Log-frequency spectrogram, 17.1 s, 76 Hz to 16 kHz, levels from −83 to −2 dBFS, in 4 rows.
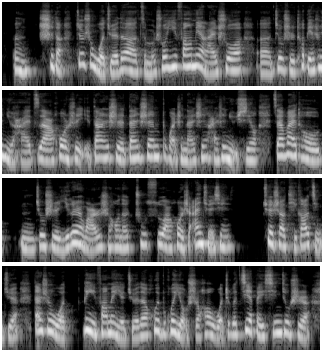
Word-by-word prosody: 嗯， 200 -2 0
是 235 +8 +1
的， 215 -7 0 0.2
就 310 -1 -2
是 290 0 -1
我 200 -10 +4
觉 175 +1 0
得 215 -2 +1
怎 180 -2 -5
么 165 - -4
说， 240 +7 0
一 260 +2 +5
方 275 0 +2
面 275 -3 +5
来 170 -4 -2
说， 210 +3 0 0.2
呃 175 0 -5
就 220 +7 -2
是 210 -3 -2
特 230 +9 -2
别 215 -5 +1
是 250 +2 +4
女 210 -7 +2
孩 160 -1 -6
子 205 +5 -2
啊， 180 -1 +2
或 225 +5 0
者 - - +2
是 195 0 -2
已 - - -8
当 215 -1 -1
然 220 0 0
是 215 -3 +1
单 215 +2 0
身， 230 +1 +2
不 230 - -7
管 215 - -3
是 195 - -4
男 175 -2 -2
生 220 +3 -2
还 205 -4 -4
是 220 - +1
女 200 -4 +3
性， 185 -1 -1 0.2
在 245 -1 +2
外 250 0 +4
头， 185 -6 -1 0.2
嗯， 165 -1 -3
就 215 +4 0
是 200 -4 0
一 170 +3 -1
个 240 - +3
人 250 -4 +5
玩 165 -3 -1
的 195 - -1
时 200 - -4
候 195 0 -3
呢， 185 - -1
住 195 +5 -5
宿 230 +1 -3
啊， 205 -4 +2
或 190 +4 -1
者 185 - +1
是 - - -2
安 245 +2 +5
全 245 -1 -1
性 205 -1 -3 0.4
确 265 - +3
实 235 -1 0
要 215 - +3
提 205 -1 -6
高 215 +4 0
警 230 - -4
觉。 170 -1 -3 0.2
但 - - +3
是 265 0 +2
我 175 -9 0
另 275 0 +6
一 230 - +3
方 225 +1 -1
面 225 -4 +3
也 155 - -1
觉 165 - -3
得 195 +3 0
会 260 +7 +1
不 215 - -3
会 250 +2 +3
有 200 - +2
时 180 - -4
候 210 +1 -2
我 165 -2 0
这 210 - -4
个 210 - 0
戒 230 +6 +3
备 205 -7 -1
心 230 +6 +1
就 235 -2 0
是 175 -6 -2
210 Hz, 345 characters per minute, -22 LUFS, 185-230 Hz, 0.4 s, 另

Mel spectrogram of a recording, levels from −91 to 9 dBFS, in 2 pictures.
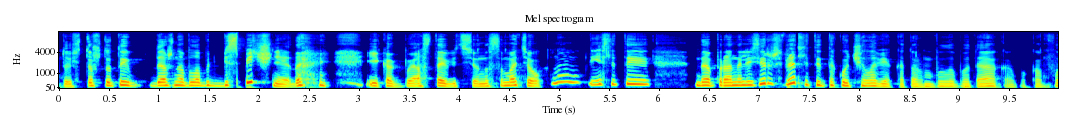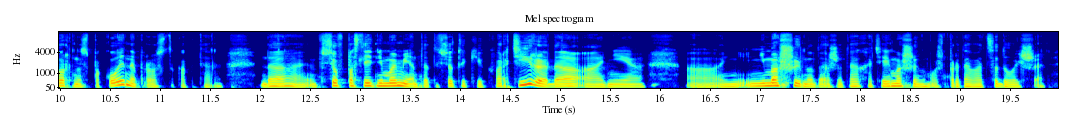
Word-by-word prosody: то 145 - -2
есть 145 - -7
то, 190 - +2
что 190 +1 0
ты 205 0 +3
должна 200 +3 +4
была 200 0 +3
быть 200 -1 -2
беспечнее, 210 - +3
да, 190 - +5 0.6
и 180 - +2
как 165 -7 0
бы 165 +1 +1
оставить 160 -1 +1
всё 155 - -2
на 155 - +1
самотек. 195 -2 +1
Ну, 405 +5 +1 0.2
если 275 +1 -1
ты, 285 -2 +5 0.4
да, 205 0 +5
проанализируешь, 220 - +4
вряд 350 +5 +5
ли 245 - -1
ты 230 -1 +1
такой 200 -1 +1
человек, 175 -6 -1
которому 140 +1 -4
было 150 +1 -3
бы, 145 +1 -6
да, 155 +3 0
как 130 - -12
бы - - -17
комфортно, 140 +2 -5
спокойно, 185 - 0
просто 140 0 -11
как-то, 125 - -16 0.5
да, 150 -1 -2
э, 135 - -7
всё 185 - -1
в - - -21
последний 180 -1 0
момент. 170 -7 +3
Это 130 - -9
всё-таки 155 -2 -8
квартира, 165 - +2
да, 150 +3 -1
а 130 -2 -5
не, 130 0 -6 0.4
а, 65 - -7
не 140 +1 -5
не 160 +1 0
машина 175 -5 +2
даже, 135 -1 -8
да. 150 0 -4
Хотя 150 0 -7
и - - 0
машина 160 -3 -1
может 140 -1 -10
продаваться 140 0 -6
дольше. 140 0 -7
160 Hz, 185 wpm, -23 LUFS, 140-195 Hz, 0.6 s, да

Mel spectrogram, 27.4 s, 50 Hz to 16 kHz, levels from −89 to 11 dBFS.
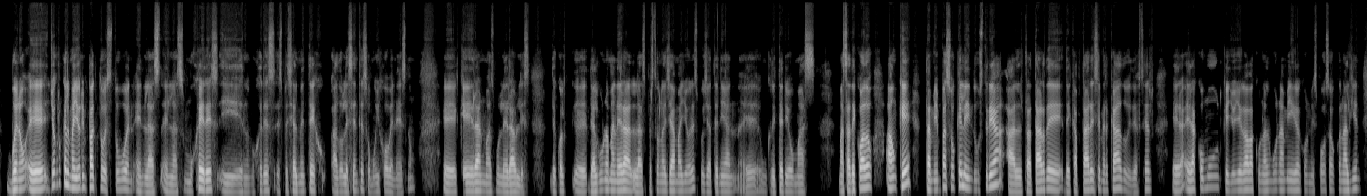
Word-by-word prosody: Bueno, 145 +3 +4
eh, 140 +1 +8
yo 200 - +2
creo 225 +3 -13
que 220 - +5
el 205 - +5
mayor 165 0 +5
impacto 165 -2 +3
estuvo 140 +2 -4
en 135 -1 -7
en 110 -3 -6
las 105 0 +1
en 115 -3 -7
las 110 +4 -5
mujeres, 140 +3 +3
y 110 -3 -6
en 105 - -10
las 105 - -15
mujeres, 120 +3 -6
especialmente 115 +3 -3
jo - - -17
adolescentes 110 +4 -5
o 110 - -10
muy 110 +2 -12
jóvenes, 105 -5 -8
¿no?, 80 +2 -19 0.6
eh, 110 -1 +1
que 115 0 +1
eran 120 0 +3
más 110 -1 -7
vulnerables, 110 -3 -1 0.3
de 115 - -9
cual 120 -2 -4 0.2
eh, 110 -3 -3
de 115 - 0
alguna 135 +5 -1
manera, 130 -1 +4
las 110 -1 -2
personas 120 +2 -8
ya 125 -1 +2
mayores, 125 +5 -6
pues, 125 -4 -12
ya 110 - -5
tenían, 115 -1 -7 0.2
eh, 100 +1 -9
un 110 -1 -20
criterio 110 +1 -5
más 110 0 -6 0.4
más - - -1
adecuado, 160 +7 +6 0.3
aunque 175 +8 +6 0.3
también 135 -1 +2
pasó 170 0 0
que 190 - +1
la 190 -2 +4
industria, 170 +7 +1
al 110 -2 +1
tratar 130 +5 +3
de 140 -3 +1
de 110 - -5
captar 130 +5 0
ese 145 0 -5
mercado 140 +1 -2
y 105 - -16
de 100 - -10
hacer, 145 +8 -9 0.4
era 120 +1 -2
era 140 +1 +1
común 170 +2 -9
que 130 - -4
yo 125 +1 -9
llegaba 135 +2 0
con 130 -2 -12
alguna 130 +2 -9
amiga, 135 0 -5
con 120 0 -18
mi 115 - -17
esposa, 135 +3 -11
o 130 - -17
con 130 +2 -9
alguien 145 +4 -4
125 Hz, 180 wpm, -22 LUFS, 110-140 Hz, 0.6 s, eh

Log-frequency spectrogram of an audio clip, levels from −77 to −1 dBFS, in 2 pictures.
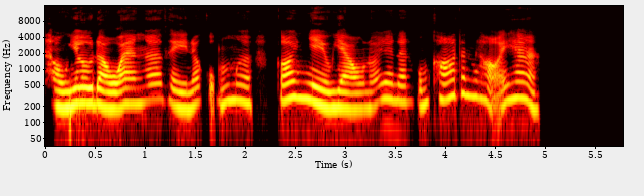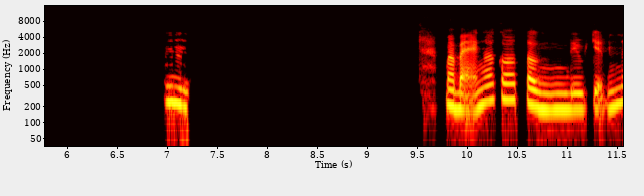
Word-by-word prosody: hầu 195 -3 +2
như 230 +2 +6
đồ 195 -4 +5
ăn 225 +4 +2
á, 265 +2 -2
thì 195 -5 -1
nó 210 +5 -1
cũng, 250 +2 -5
ơ, 240 -3 -2 0.2
có 265 +2 +5
nhiều 255 -10 +3
dầu 185 -2 +2
nữa, 195 +4 -6
cho 280 -1 -1
nên 245 -1 -4
cũng 215 +2 -6
khó 280 +4 0
tránh 325 -3 -3
khỏi 240 -1 -1
ha. 280 -7 0 2.0
Ừm. 240 -4 -2 2.6
Mà 210 -1 +2
bạn 180 +2 0
á, 250 +2 -2
có 270 -1 -1
từng 180 -5 0
điều 180 0 -3
chỉnh, 205 +5 -5
225 Hz, 145 wpm, -23 LUFS, 195-265 Hz, 2.6 s, như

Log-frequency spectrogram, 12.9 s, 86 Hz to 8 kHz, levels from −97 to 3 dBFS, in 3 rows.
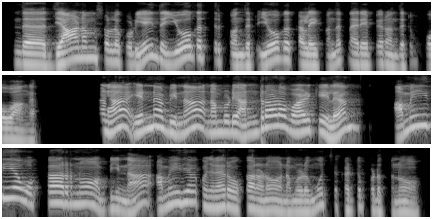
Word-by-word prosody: இந்த 145 -1 +2 0.3
தியானம்னு 200 +7 +5
சொல்லக்கூடிய 150 -4 -1
இந்த 180 -7 0
யோகத்திற்கு 210 -3 -2
வந்துட்டு, 125 0 -3
யோகக்கலைக்கு 145 -10 0
வந்துட்டு 150 +4 -6
நெறைய 135 -1 0
பேர் 145 -2 -4
வந்துட்டு 120 +4 -7
போவாங்க. 115 -3 -1 0.7
ஆனா 200 -1 +4 0.2
என்ன 240 +7 +2
அப்டீன்னா, 190 +2 +1 0.2
நம்முடைய 185 0 +1
அன்றாட 265 - +3
வாழ்க்கையில 190 -6 +3 0.6
அமைதியா 295 +5 +1
உட்காரணும் 210 0 0
அப்டீன்னா, 130 -3 -4 0.3
அமைதியா 220 +7 -1
கொஞ்ச 175 -2 -4
நேரம் 170 -3 -1
உட்காரணும். 140 -4 -2
நம்மோட 125 +1 -3
மூச்ச 190 +1 -8
கட்டுப்படுத்தணும். 120 -5 -7
170 Hz, 130 wpm, -23 LUFS, 135-205 Hz, 0.7 s, தியானம்னு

